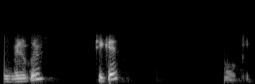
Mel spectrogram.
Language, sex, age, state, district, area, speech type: Hindi, male, 60+, Madhya Pradesh, Bhopal, urban, conversation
